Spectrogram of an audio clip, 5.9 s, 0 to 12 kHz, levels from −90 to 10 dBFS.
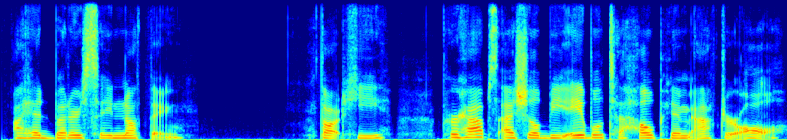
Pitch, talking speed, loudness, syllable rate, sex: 220 Hz, 175 wpm, -18 LUFS, 5.1 syllables/s, female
